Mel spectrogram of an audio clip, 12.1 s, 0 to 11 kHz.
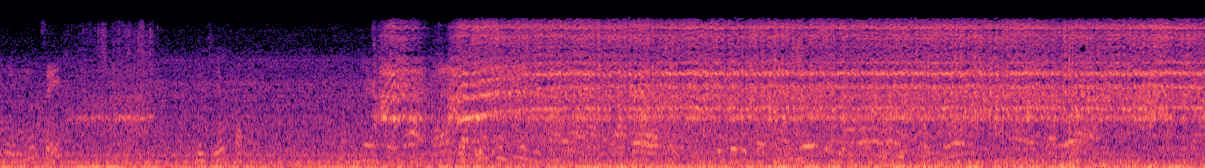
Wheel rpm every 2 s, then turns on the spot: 10, 10, 80, 160, 160, 160.
2-4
